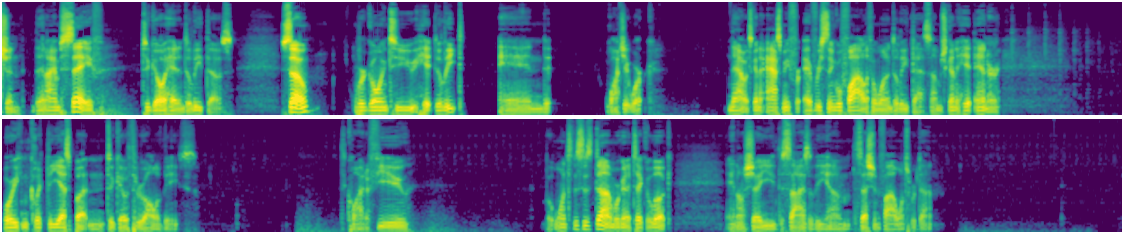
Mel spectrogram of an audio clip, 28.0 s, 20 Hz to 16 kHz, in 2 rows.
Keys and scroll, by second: 11.4 Return.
